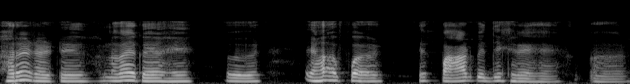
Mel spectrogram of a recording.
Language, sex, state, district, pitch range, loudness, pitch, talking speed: Hindi, male, Bihar, Araria, 145-170 Hz, -25 LUFS, 150 Hz, 145 wpm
